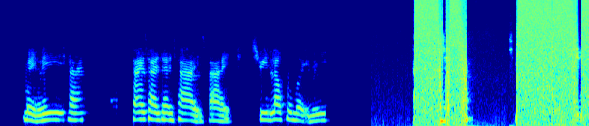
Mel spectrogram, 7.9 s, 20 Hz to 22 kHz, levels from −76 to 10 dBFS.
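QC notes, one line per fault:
4.95–7.86 s, samples built from the wrong bytes: the speech gives way abruptly to loud, harsh broadband noise through to the end, as bytes within each sample are misassembled and the rapidly changing low-order bits dominate.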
